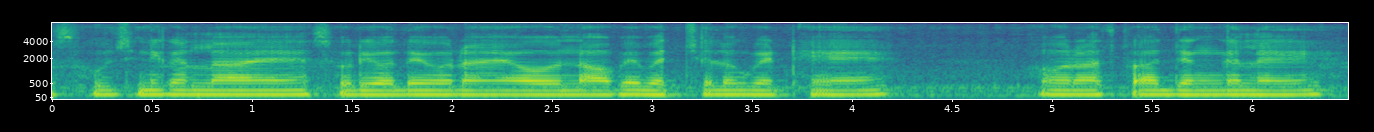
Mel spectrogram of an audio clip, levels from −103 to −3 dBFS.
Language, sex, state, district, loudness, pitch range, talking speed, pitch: Hindi, male, Uttar Pradesh, Lalitpur, -17 LUFS, 120-125 Hz, 175 wpm, 120 Hz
